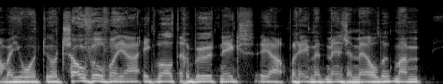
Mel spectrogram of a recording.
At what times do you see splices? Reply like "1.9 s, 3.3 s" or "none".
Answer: 1.5 s, 1.8 s, 3.5 s

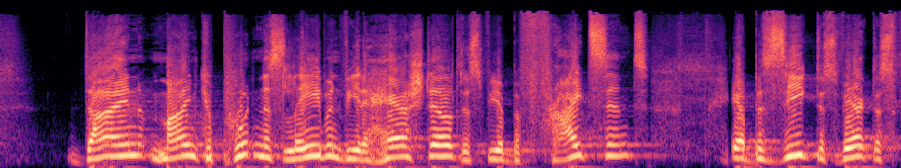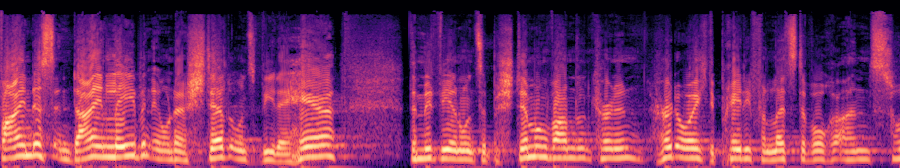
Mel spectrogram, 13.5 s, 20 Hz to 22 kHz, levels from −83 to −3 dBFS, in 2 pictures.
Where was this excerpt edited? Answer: 3.4 s, 9.7 s, 12.1 s

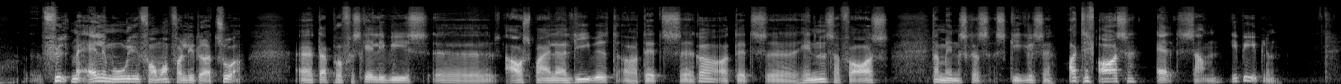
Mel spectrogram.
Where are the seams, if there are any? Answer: 7.0 s, 9.3 s, 10.6 s, 10.9 s

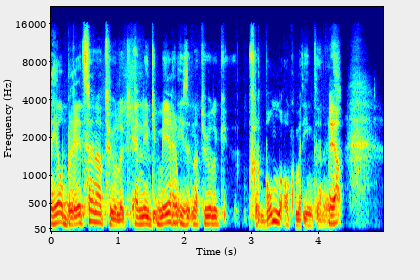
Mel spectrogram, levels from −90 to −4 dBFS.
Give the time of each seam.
1.5 s, 1.9 s, 3.0 s, 3.7 s

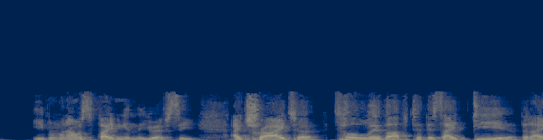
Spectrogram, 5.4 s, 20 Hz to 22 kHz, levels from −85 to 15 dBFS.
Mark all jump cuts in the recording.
2.9 s, 3.3 s

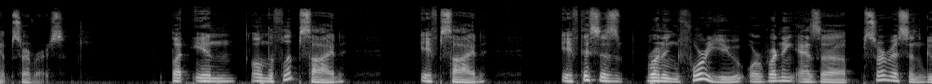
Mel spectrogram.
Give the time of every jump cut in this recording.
2.4 s, 4.4 s

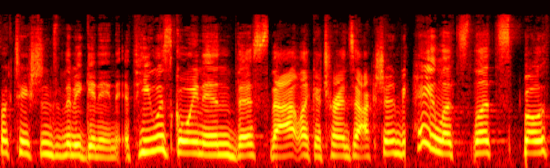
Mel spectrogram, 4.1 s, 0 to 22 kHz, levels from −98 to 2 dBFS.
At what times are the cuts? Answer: 2.0 s, 3.0 s

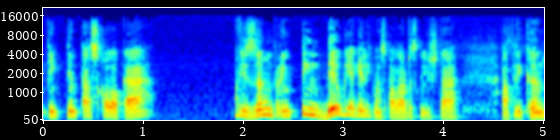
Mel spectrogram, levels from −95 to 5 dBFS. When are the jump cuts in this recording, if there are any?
1.9 s, 2.3 s, 3.3 s

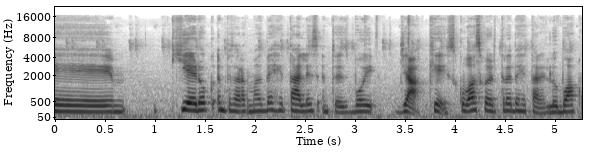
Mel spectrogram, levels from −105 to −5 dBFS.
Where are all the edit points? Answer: 1.9 s, 3.4 s

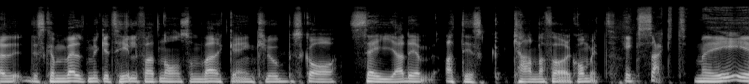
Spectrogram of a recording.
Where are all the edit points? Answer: 3.4 s

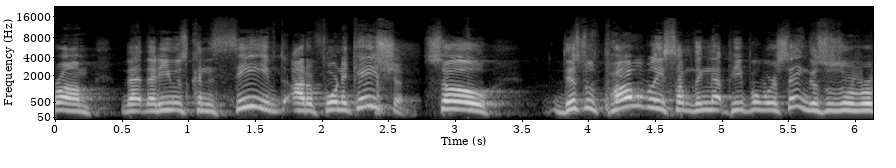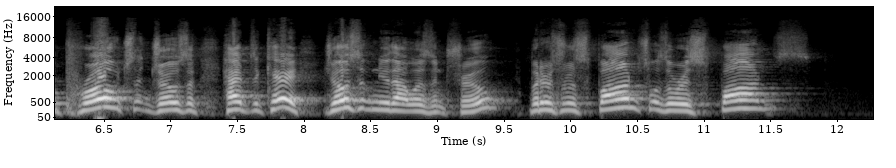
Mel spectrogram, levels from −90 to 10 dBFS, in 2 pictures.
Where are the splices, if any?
2.7 s, 9.6 s

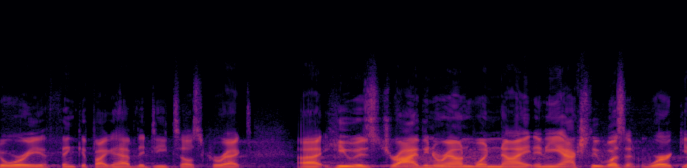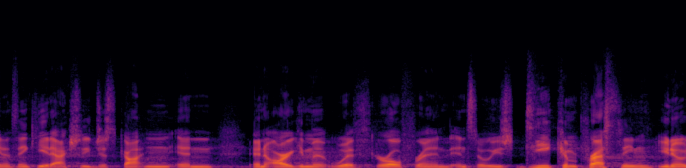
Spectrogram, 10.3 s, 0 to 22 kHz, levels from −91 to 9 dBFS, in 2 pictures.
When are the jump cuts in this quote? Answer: 7.9 s, 9.0 s

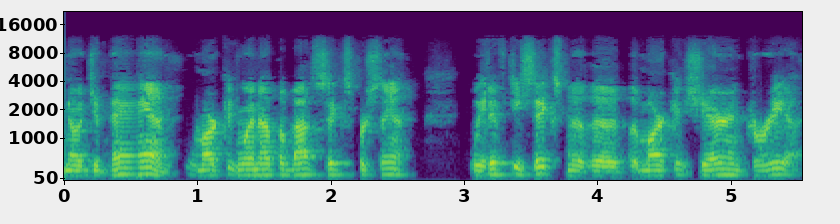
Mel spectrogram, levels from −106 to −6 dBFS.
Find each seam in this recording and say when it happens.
1.0 s, 1.3 s, 3.2 s, 3.8 s, 4.2 s

